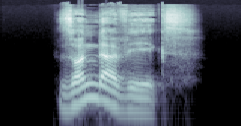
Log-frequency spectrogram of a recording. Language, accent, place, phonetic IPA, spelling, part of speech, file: German, Germany, Berlin, [ˈzɔndɐˌveːks], Sonderwegs, noun, De-Sonderwegs.ogg
- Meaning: genitive of Sonderweg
